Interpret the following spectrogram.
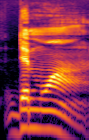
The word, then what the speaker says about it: Des Moines: It's pronounced Des Moines.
